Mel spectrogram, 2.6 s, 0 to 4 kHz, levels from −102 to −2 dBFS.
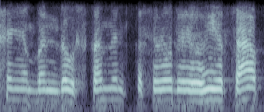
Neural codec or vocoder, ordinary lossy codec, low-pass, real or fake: codec, 16 kHz, 8 kbps, FreqCodec, smaller model; Opus, 32 kbps; 3.6 kHz; fake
